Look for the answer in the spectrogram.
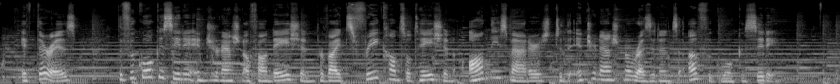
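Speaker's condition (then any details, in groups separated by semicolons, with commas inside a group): No condition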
